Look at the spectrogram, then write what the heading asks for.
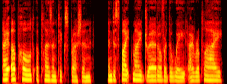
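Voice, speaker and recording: A woman with a low voice reads a novel aloud in the first person, her delivery measured and even. The sound is close and dry, with no room around it. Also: no room sound. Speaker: audiobook narrator.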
